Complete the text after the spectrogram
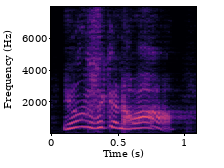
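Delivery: high, loud yell; furious shout. Retold or imitated. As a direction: roar at him to come out. Father yelling at offender.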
